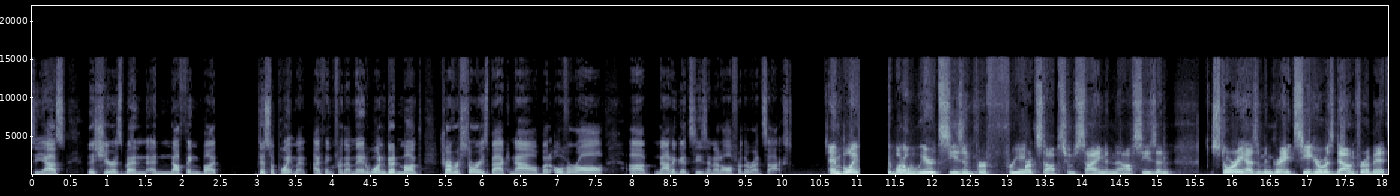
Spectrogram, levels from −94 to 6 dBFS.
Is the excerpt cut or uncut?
cut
